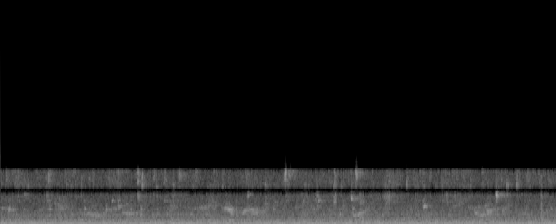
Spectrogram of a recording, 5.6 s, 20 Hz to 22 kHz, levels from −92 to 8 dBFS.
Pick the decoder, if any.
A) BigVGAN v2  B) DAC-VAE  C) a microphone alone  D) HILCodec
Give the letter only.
C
